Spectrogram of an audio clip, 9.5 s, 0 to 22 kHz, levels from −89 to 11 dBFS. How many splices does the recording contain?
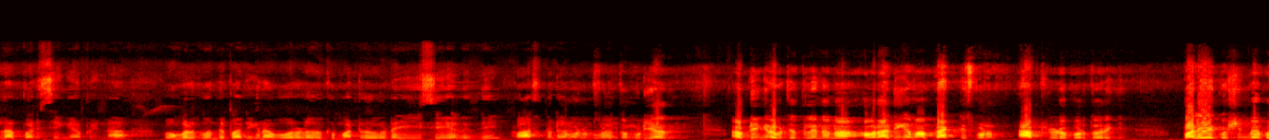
1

